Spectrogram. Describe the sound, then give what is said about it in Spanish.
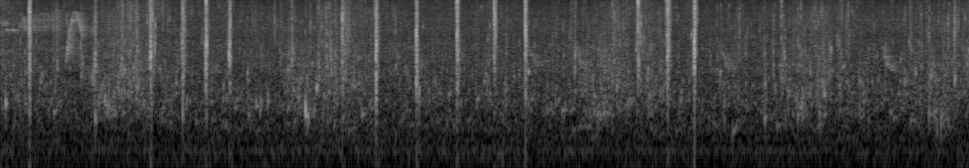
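Water runs and trickles steadily, with a scatter of sharp clicks and small splashes breaking through the continuous babble of the current. “Son las voces de nuestra madre tierra. Tunesune. Agua. Agua”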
